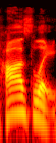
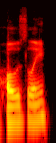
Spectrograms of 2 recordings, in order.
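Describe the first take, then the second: First: The first vowel is a short O, like Bosley. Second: The first vowel is a long O sound. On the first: The speaker calls it right. "So remember Bosley? ... There you go" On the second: The speaker calls it wrong. "Maybe we can make that a long O in that"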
